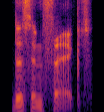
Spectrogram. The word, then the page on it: disinfect: British English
